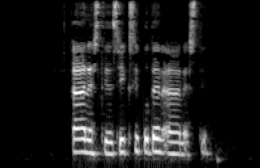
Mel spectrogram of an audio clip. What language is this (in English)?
Finnish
